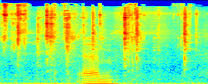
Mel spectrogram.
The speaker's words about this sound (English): So I'm just busy opening up the gate here. It's quite nice to have your own key to get into a private gate into a forest.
